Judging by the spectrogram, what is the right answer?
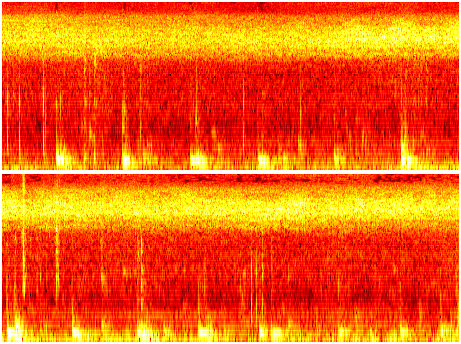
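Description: Water slapping against the hull of a plastic sit-on-top pedal kayak as it moves across light chop, with low slaps about twice a second.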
